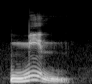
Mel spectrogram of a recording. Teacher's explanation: sukun dari huruf nun yang harus kita baca jelas min, karena bertemu dengan huruf ha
